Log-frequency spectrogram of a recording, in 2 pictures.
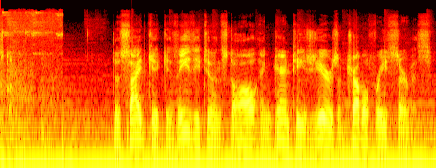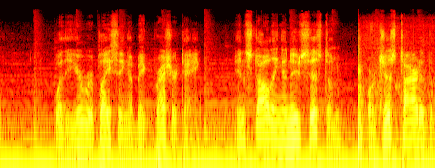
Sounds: music, speech

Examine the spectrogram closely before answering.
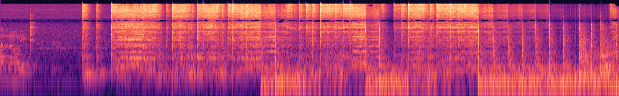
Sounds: speech, musical instrument, bass drum, drum, rhythm and blues, drum kit, music

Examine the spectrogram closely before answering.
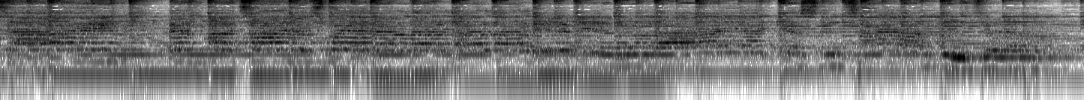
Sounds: singing, country, music, plucked string instrument, guitar

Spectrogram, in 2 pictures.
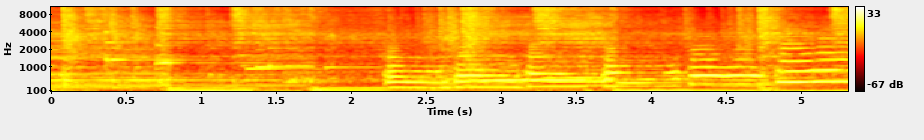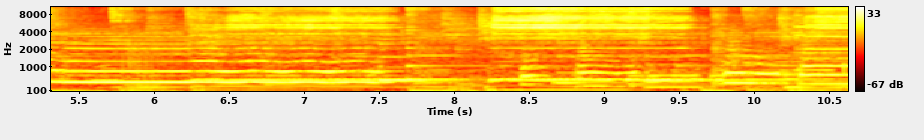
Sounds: music, jazz

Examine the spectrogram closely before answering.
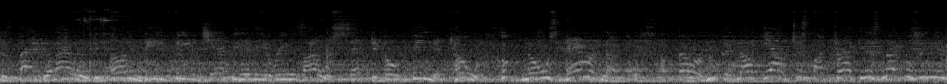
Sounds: speech, music

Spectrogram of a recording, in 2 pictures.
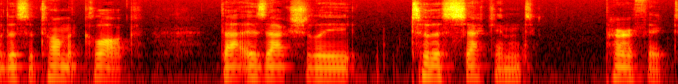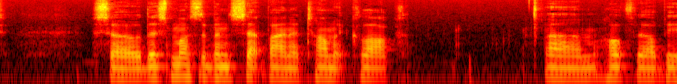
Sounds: speech

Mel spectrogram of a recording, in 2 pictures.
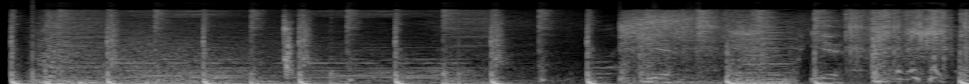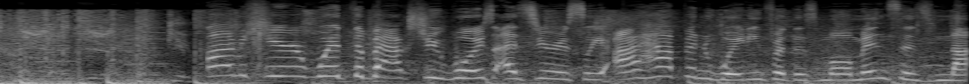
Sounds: music

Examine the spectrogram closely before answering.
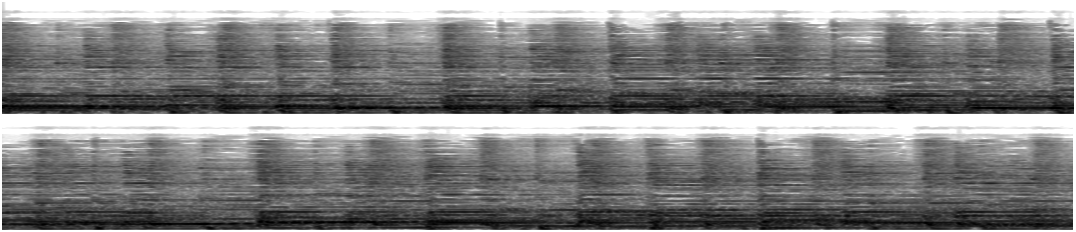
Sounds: music

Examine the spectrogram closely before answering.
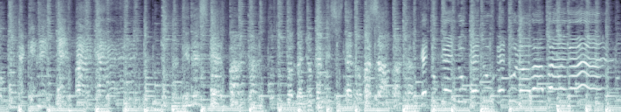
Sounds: salsa music, flamenco, music

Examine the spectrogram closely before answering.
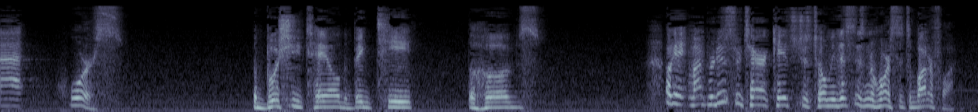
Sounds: speech

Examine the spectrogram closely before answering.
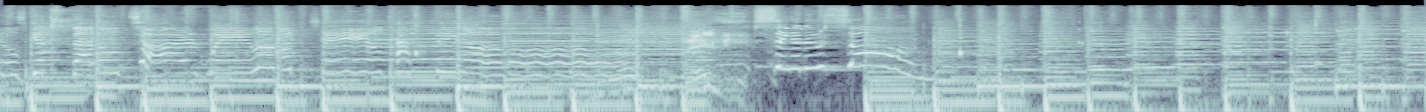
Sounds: singing, speech, music

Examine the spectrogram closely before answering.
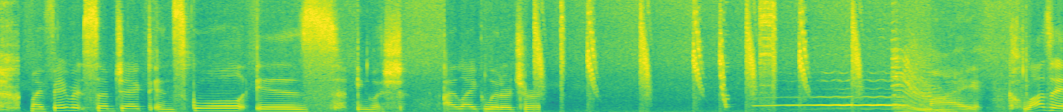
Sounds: speech

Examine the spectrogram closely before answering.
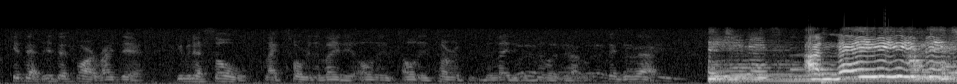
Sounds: music, speech

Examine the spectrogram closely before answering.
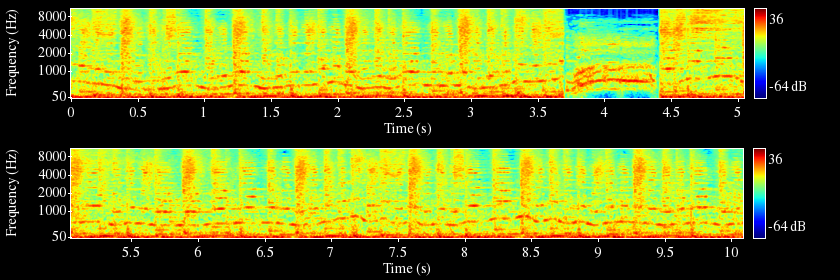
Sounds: music, animal

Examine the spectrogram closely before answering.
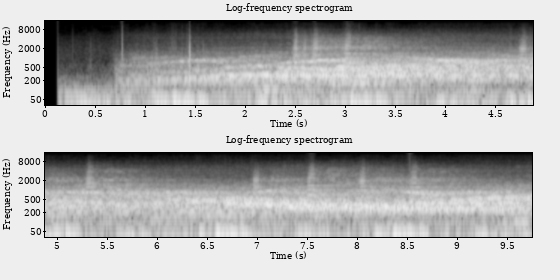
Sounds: music, brass instrument

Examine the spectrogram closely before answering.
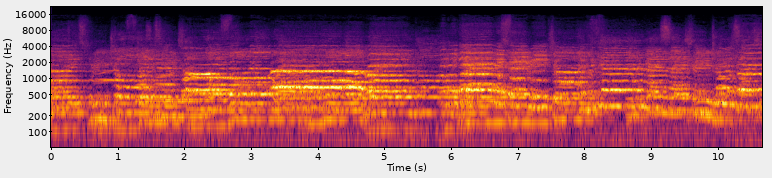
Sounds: gospel music, music, christmas music

